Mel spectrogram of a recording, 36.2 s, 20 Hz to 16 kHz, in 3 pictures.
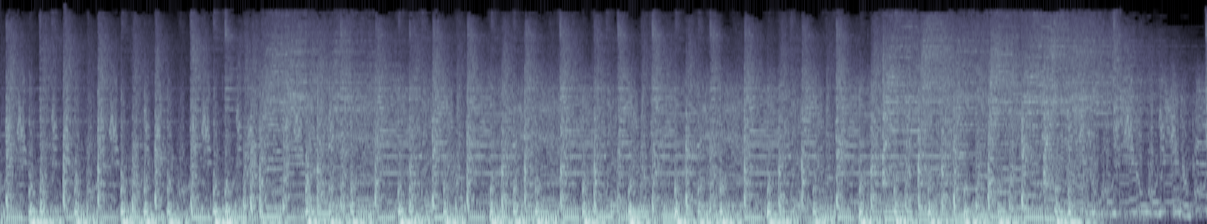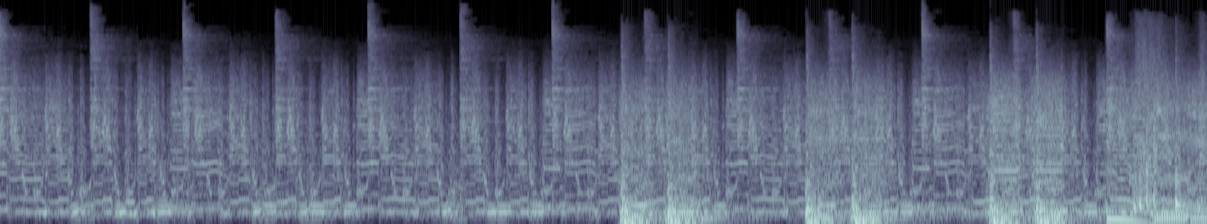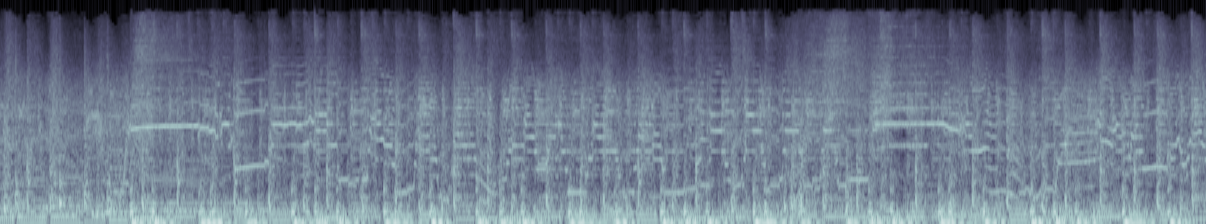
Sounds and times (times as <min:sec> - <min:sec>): Music: 0:00.0 - 0:36.2.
